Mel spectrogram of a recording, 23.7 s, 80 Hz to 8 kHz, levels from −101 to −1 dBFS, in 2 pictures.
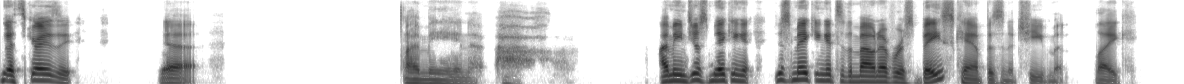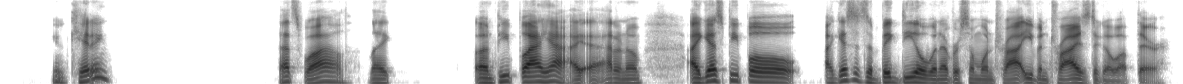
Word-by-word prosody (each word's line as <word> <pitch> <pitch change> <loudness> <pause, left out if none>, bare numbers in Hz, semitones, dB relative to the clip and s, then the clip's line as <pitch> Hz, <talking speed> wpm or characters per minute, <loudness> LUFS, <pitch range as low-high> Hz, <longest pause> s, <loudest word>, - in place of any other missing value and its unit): That's 160 -4 +3
crazy, 165 -11 +3 0.9
yeah. - - -1 2.1
I 100 0 -3
mean, 90 -4 -9 0.3
uh - - -11 1.4
I 145 - +7
mean, 165 -1 +3
just 175 -3 0
making 170 0 +4
it, 155 - -1 0.2
just 180 -1 -2
making 190 -3 +4
it 170 - +2
to 155 - -8
the 145 - -5
Mount 140 0 +5
Everest 125 -7 0
base 205 - +4
camp 100 -5 -2
is 95 -3 -6
an 85 - -13
achievement, 80 +1 -11 0.3
like, 90 -3 -5 1.0
you - - -12
kidding? 200 - -3 1.7
That's 140 0 -3
wild, 140 -4 +1 0.2
like, 105 -1 -5 0.8
and 115 -2 +1
people 145 +2 0
uh, 140 +1 +10
yeah, 145 +2 +1
I - - 0
I 115 - -5
I - - +2
don't 115 -2 -4
know. 105 +1 -5 0.4
I 120 - +5
guess 155 +4 +4
people 135 -6 +1 0.3
I 115 - -3
guess 165 +9 -2
it's 160 -7 -10
a - - 0
big 125 +3 0
deal 125 -2 +2
whenever 105 -1 -2
someone 100 -2 -6
trie 95 +2 +1
even 105 -4 -4
tries 100 0 +2
to - - -9
go - - -7
up - - -8
there. - - -8
130 Hz, 140 wpm, -24 LUFS, 105-155 Hz, 2.1 s, uh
